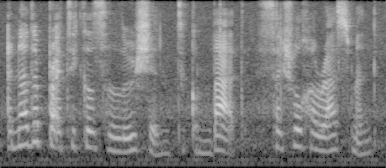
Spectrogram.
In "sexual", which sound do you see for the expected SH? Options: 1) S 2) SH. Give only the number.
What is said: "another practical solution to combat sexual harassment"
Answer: 2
